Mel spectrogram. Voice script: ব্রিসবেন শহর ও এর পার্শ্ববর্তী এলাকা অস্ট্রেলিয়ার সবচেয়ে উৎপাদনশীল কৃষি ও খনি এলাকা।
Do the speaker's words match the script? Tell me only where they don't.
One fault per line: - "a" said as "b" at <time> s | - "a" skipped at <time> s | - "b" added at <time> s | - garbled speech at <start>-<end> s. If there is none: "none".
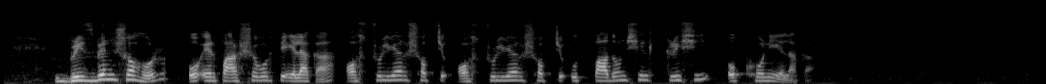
- "অস্ট্রেলিয়ার সবচেয়ে" added at 4.6 s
